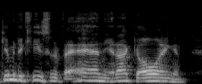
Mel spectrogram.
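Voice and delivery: insistent, bossy yelling. Retelling a tense studio session, imitating someone yelling. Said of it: "He was just yelling".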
